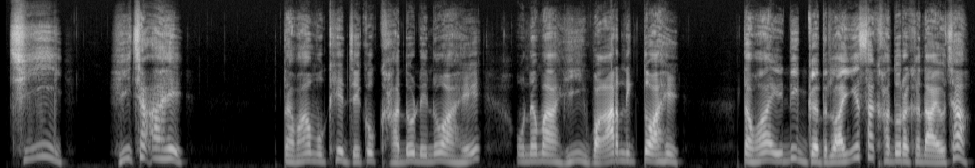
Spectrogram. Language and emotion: Sindhi, disgusted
